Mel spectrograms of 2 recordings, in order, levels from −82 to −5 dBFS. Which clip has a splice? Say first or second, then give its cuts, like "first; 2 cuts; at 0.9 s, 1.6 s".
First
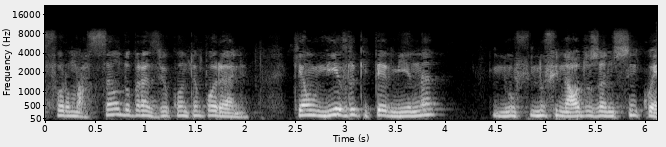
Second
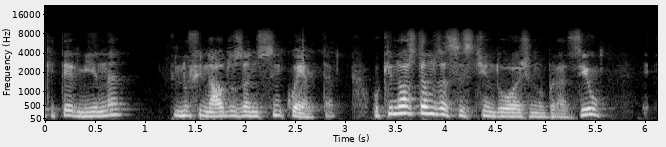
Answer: second; 1 cut; at 1.3 s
